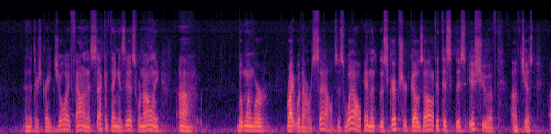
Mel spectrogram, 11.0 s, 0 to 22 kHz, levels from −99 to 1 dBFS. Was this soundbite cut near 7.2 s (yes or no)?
yes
